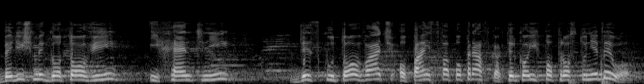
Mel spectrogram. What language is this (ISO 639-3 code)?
pol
